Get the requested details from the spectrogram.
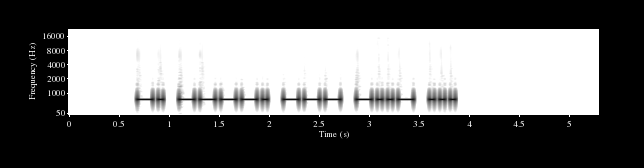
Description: Morse code, heard as a keyed tone, about 23 wpm, 700 Hz. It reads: N9OXS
